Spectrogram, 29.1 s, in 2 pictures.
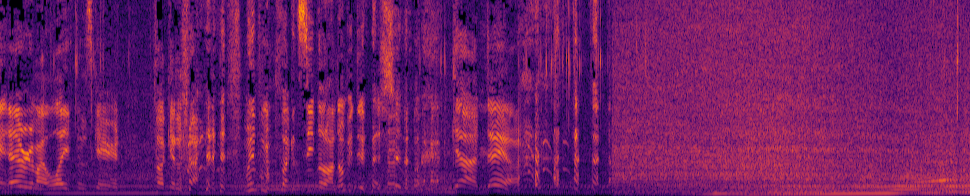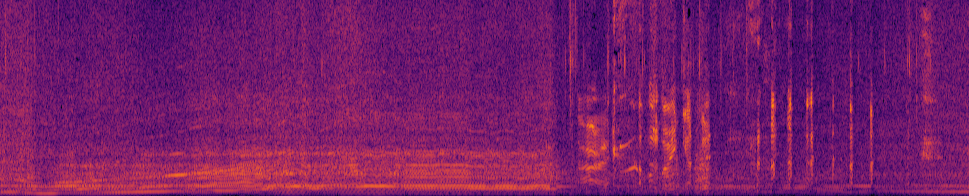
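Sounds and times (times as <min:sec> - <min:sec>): car engine accelerating hard: 0:08.5 - 0:29.0.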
